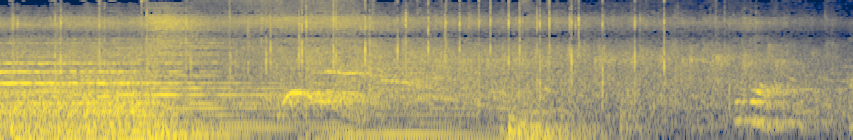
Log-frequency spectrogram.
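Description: Live band music ending: the playing stops about two seconds in and a held final chord dies away over the next three seconds, while the audience claps and applauds, the clapping thinning out toward the end.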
